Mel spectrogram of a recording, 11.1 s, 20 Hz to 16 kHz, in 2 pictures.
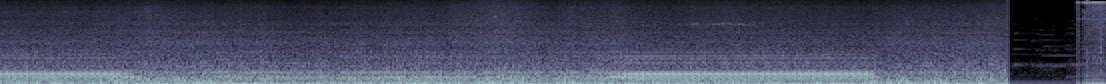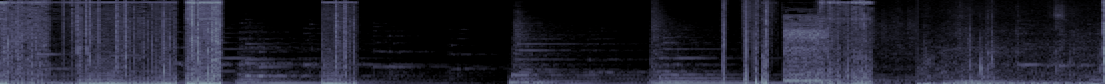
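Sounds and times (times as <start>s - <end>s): wind noise on microphone: 0.0s - 5.1s.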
